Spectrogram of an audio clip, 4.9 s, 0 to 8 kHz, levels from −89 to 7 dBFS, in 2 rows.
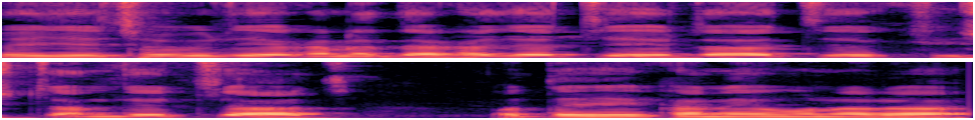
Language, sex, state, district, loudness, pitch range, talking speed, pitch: Bengali, male, West Bengal, Kolkata, -17 LUFS, 125-135 Hz, 175 wpm, 130 Hz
